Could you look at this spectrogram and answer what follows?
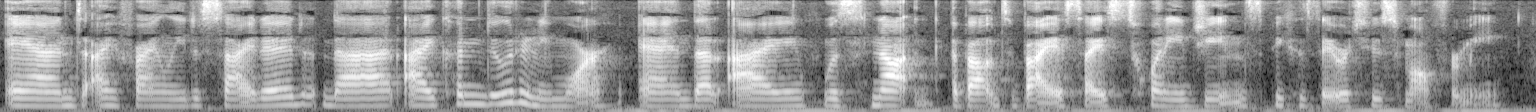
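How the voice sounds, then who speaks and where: A woman speaks at a moderate pace. The room adds an audible echo. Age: 20s. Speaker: fitness vlogger. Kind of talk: personal vlog storytelling. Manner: casual with frequent fillers.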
